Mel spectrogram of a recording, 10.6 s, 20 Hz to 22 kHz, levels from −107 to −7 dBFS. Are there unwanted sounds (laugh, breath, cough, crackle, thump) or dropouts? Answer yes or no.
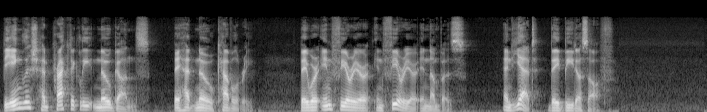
no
